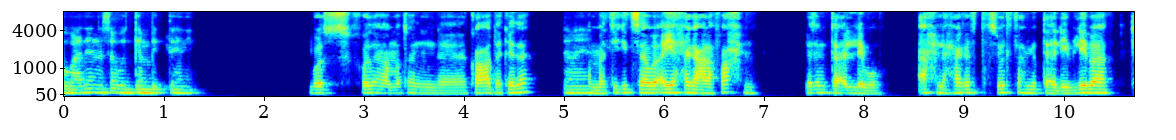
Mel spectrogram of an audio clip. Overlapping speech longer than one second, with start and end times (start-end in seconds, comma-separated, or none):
none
